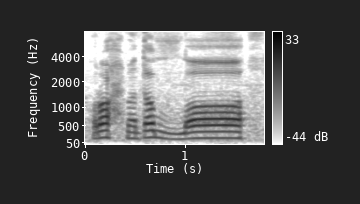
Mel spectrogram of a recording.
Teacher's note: لفظ اللہ پور پڑھا جائے گا کیونکہ اس سے پہلے زبر ہے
